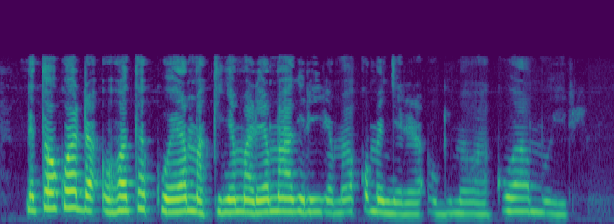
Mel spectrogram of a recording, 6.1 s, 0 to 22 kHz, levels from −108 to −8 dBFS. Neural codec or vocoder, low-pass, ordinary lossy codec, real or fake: none; none; none; real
